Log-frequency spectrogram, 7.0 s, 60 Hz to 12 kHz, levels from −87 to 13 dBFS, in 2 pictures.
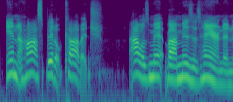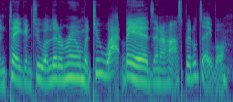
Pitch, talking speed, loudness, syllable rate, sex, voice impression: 200 Hz, 205 wpm, -19 LUFS, 5.6 syllables/s, female, feminine, adult-like, slightly clear, intellectual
